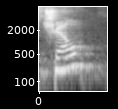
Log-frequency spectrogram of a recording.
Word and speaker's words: Kjell: here we go my name is CH it's ch it's Norwegian spelled k j l l pronounced CH yeah I know that's not even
